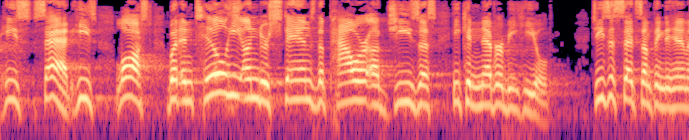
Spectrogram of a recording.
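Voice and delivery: ordinary delivery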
